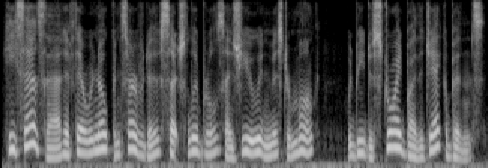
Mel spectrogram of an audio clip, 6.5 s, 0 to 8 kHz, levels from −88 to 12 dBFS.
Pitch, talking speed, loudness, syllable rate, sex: 180 Hz, 195 wpm, -15 LUFS, 5.3 syllables/s, female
